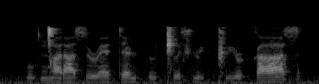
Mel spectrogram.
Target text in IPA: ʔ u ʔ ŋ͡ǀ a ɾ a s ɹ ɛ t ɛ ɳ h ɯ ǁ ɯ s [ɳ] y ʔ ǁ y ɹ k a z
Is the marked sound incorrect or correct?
correct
